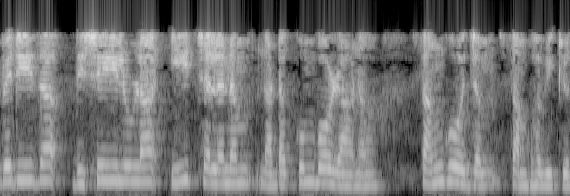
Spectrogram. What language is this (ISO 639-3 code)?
mal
